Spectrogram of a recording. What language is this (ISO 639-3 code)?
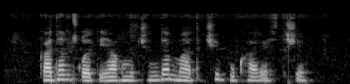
kat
